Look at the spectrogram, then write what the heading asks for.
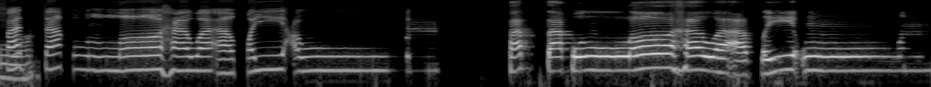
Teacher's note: mad arid di sukunnya jangan masuk ke hidung · To-nya tebalkan. Lafzul jalalanya tebalkan. Jangan dinaber.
